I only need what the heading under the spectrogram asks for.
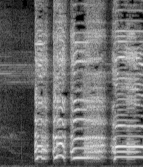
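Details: A single rooster gives a full crow, two brief clipped syllables leading into a long level note and a drawn-out closing note, rich and bright against near silence.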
